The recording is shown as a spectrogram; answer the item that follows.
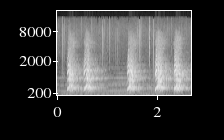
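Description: A dog barks five times in short, punchy bursts: two quick barks, a pause, then three more in fairly even rhythm, loud and alone.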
